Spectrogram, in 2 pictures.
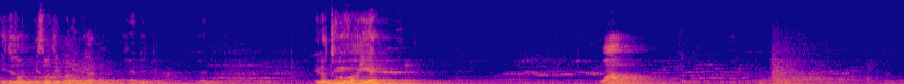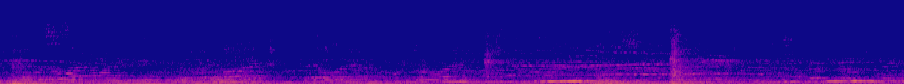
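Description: A man speaks loudly and forcefully into a microphone, heard through loudspeakers in an echoing hall.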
